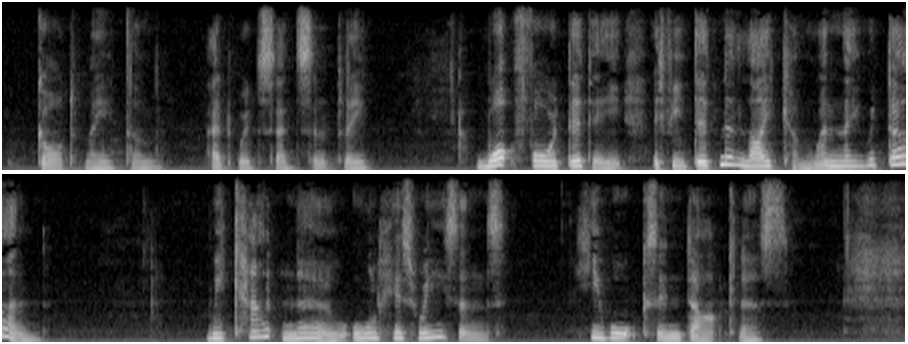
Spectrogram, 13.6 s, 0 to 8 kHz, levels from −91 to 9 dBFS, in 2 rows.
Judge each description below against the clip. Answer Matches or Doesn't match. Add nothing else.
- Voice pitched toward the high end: Matches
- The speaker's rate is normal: Doesn't match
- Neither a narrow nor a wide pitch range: Doesn't match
